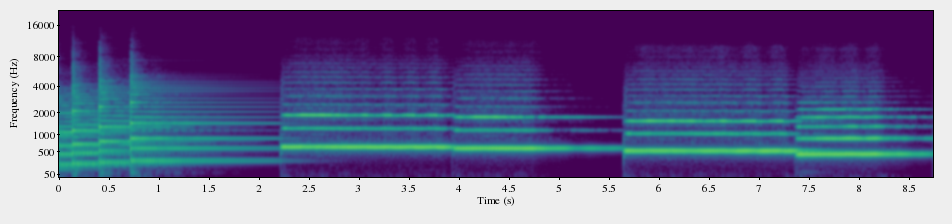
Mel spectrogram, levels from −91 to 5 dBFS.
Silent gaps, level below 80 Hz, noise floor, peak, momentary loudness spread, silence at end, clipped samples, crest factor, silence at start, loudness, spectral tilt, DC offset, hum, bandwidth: none; -68 dBFS; -42 dBFS; -6 dBFS; 14 LU; 0 s; under 0.1%; 16 dB; 0 s; -22 LUFS; -3.5 dB/octave; under 0.1%; none; 9.6 kHz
